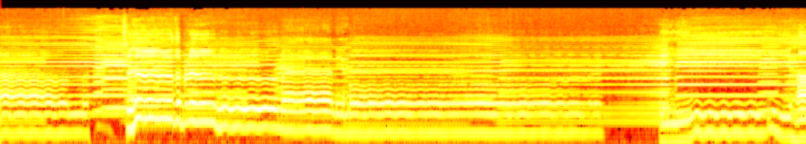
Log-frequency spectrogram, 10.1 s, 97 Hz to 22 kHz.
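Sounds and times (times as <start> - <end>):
sustained drone chord: 3.1 - 10.0.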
